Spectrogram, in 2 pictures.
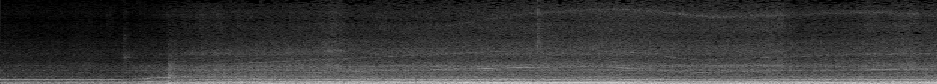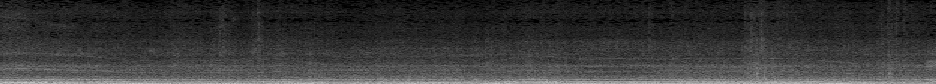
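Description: A bus engine hums and whines as the bus drives along.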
